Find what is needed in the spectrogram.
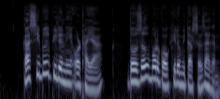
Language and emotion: Bodo, neutral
